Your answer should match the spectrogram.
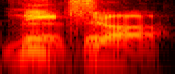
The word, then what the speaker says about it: Nietzsche: Nietzsche, like Friedrich Nietzsche, my favorite philosopher.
